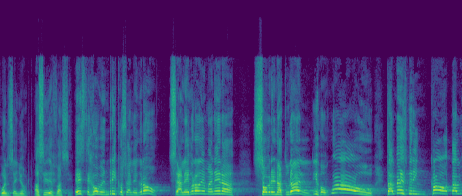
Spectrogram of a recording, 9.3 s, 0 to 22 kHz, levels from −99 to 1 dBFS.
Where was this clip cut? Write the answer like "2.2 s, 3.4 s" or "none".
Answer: none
